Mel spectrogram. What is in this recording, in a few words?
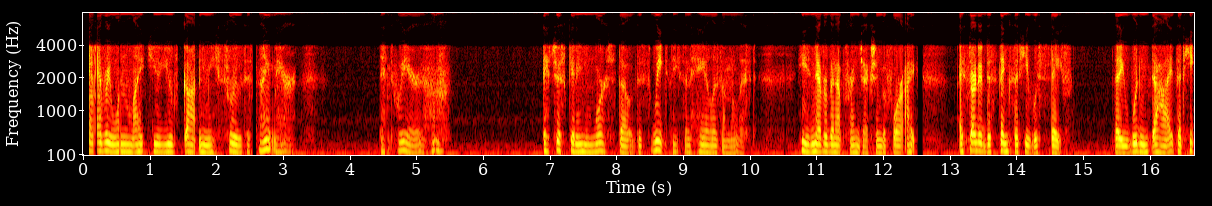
Cell Call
